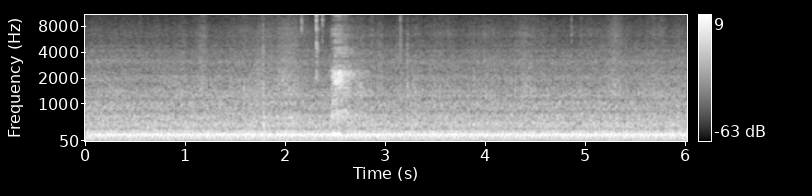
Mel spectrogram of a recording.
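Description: Steady low hum of a car heard from inside the cabin, with one brief faint sound about two and a half seconds in.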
